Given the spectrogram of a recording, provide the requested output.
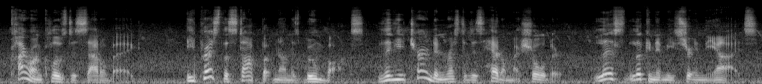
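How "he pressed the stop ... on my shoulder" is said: ordinary delivery, nothing marked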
